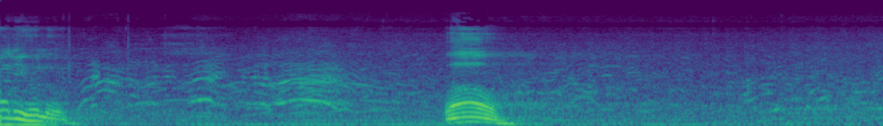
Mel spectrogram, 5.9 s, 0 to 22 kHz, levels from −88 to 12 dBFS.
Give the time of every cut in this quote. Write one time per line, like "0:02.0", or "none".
none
